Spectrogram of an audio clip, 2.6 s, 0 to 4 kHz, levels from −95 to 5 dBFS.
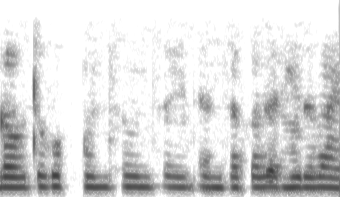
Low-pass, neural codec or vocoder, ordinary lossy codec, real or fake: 3.6 kHz; none; none; real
